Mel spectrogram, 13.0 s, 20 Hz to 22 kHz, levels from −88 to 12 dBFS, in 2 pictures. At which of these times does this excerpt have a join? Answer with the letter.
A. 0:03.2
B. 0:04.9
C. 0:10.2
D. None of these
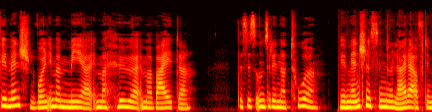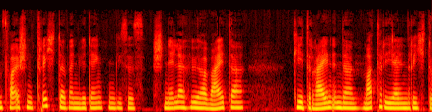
B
